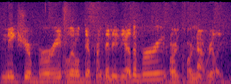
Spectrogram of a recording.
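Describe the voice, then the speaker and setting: A man hosting a casual talk show, teasing his guests with quick jokes, recorded on a studio set. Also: medium pitch, very animated. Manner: joking, teasing, quick banter. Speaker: show host. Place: bar-style studio set. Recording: loud crowd noise behind.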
